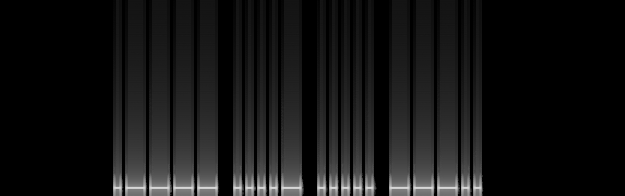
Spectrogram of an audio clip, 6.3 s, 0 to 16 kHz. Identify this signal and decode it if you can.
Morse code, heard as a keyed tone, about 20 wpm, 700 Hz. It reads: 1458
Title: Numbers - 4-Digit 20wpm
